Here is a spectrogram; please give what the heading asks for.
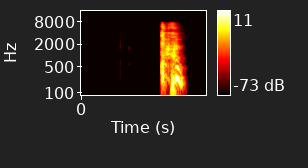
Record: {"cough_length": "1.9 s", "cough_amplitude": 7473, "cough_signal_mean_std_ratio": 0.29, "survey_phase": "beta (2021-08-13 to 2022-03-07)", "age": "45-64", "gender": "Female", "wearing_mask": "No", "symptom_none": true, "smoker_status": "Never smoked", "respiratory_condition_asthma": false, "respiratory_condition_other": false, "recruitment_source": "REACT", "submission_delay": "2 days", "covid_test_result": "Negative", "covid_test_method": "RT-qPCR", "influenza_a_test_result": "Negative", "influenza_b_test_result": "Negative"}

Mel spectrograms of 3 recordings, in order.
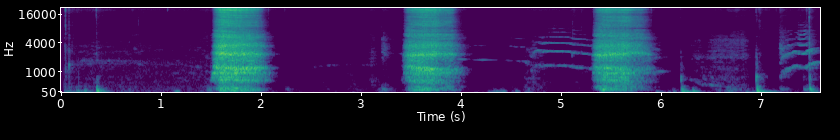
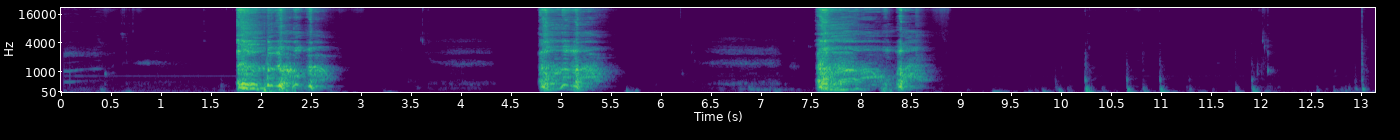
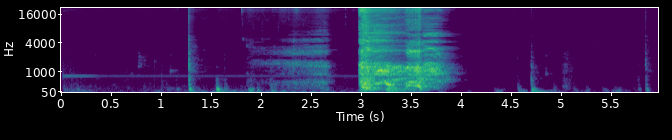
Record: {"exhalation_length": "7.6 s", "exhalation_amplitude": 32768, "exhalation_signal_mean_std_ratio": 0.36, "three_cough_length": "13.1 s", "three_cough_amplitude": 32768, "three_cough_signal_mean_std_ratio": 0.29, "cough_length": "6.0 s", "cough_amplitude": 32768, "cough_signal_mean_std_ratio": 0.3, "survey_phase": "beta (2021-08-13 to 2022-03-07)", "age": "65+", "gender": "Male", "wearing_mask": "No", "symptom_none": true, "smoker_status": "Never smoked", "respiratory_condition_asthma": false, "respiratory_condition_other": false, "recruitment_source": "REACT", "submission_delay": "2 days", "covid_test_result": "Negative", "covid_test_method": "RT-qPCR", "influenza_a_test_result": "Negative", "influenza_b_test_result": "Negative"}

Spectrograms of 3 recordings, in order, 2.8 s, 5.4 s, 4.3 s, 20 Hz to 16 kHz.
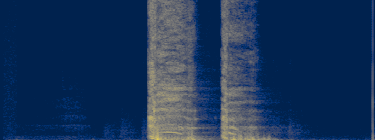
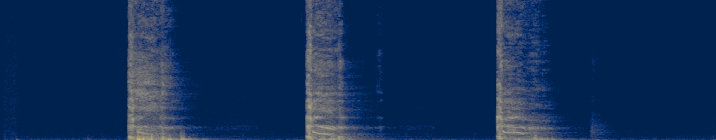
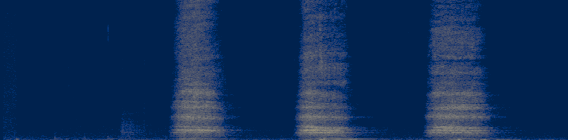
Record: {"cough_length": "2.8 s", "cough_amplitude": 31110, "cough_signal_mean_std_ratio": 0.33, "three_cough_length": "5.4 s", "three_cough_amplitude": 8809, "three_cough_signal_mean_std_ratio": 0.33, "exhalation_length": "4.3 s", "exhalation_amplitude": 1640, "exhalation_signal_mean_std_ratio": 0.44, "survey_phase": "beta (2021-08-13 to 2022-03-07)", "age": "45-64", "gender": "Male", "wearing_mask": "No", "symptom_none": true, "smoker_status": "Never smoked", "respiratory_condition_asthma": false, "respiratory_condition_other": false, "recruitment_source": "REACT", "submission_delay": "1 day", "covid_test_result": "Negative", "covid_test_method": "RT-qPCR", "influenza_a_test_result": "Negative", "influenza_b_test_result": "Negative"}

